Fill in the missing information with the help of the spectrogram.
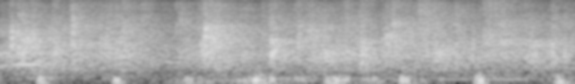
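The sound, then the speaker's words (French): A crowd applauds in a steady, dense wash of clapping, with a few louder claps falling into a loose rhythm throughout. No one speaks over it. “ben, il t'attend que le monde applaudisse.”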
